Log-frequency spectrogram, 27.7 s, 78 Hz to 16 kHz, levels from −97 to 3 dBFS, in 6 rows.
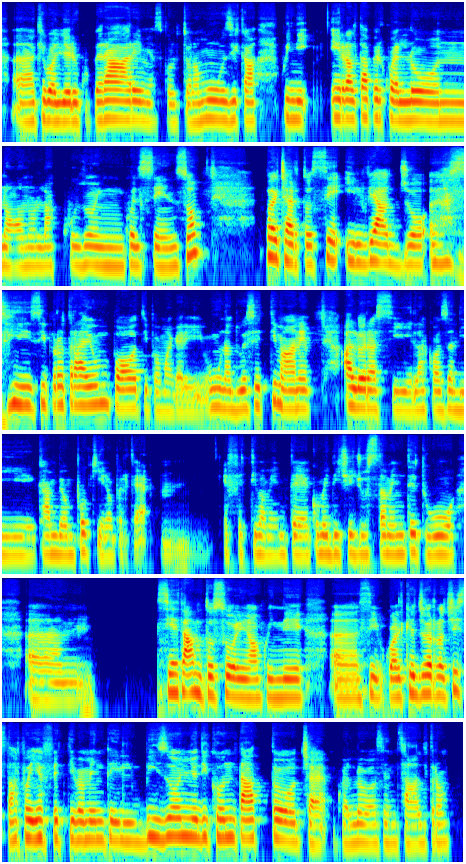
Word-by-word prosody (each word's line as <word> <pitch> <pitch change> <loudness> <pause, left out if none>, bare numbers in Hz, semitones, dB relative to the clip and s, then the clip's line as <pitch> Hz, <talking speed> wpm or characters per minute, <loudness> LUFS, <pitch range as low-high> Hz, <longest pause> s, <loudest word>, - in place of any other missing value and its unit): ehm, 170 +1 -1
che 190 - -2
voglio 175 -1 +5
recuperare, 185 +1 +4
mi 175 - -5
ascolto 165 -1 -11
la 170 - -5
musica; 185 -1 0 0.2
quindi 190 -2 -2 0.2
in 200 +1 +2
realtà 195 +1 +4
per 200 -1 0
quello 180 -2 +4
no, 175 -2 -2
non 170 +1 -7
l'accuso 175 +1 -5
in 170 -1 -3
quel 175 +1 -1
senso. 175 +10 0 0.6
Poi 240 -3 +6
certo 190 -3 +3
se 210 +3 -2
il 195 -1 -2
viaggio, 185 -3 +2
ehm, 190 0 -5
si 205 +2 -1
si 210 +3 -6
protrae 205 0 +2
un 215 +1 -1
po', 185 -2 +2
tipo 180 -2 -10
magari 115 - -8
1-2 180 -1 -2
settimane, 180 -2 0 0.3
allora 185 -3 +6
sì 170 -1 -8
la 170 0 -6
cosa 170 +1 -5
mi 160 -1 -8
cambia 165 0 -4
un 165 - -9
pochino 160 -3 -6
perché, - - -11
mhmm, - - -19 0.2
effettivamente 165 0 -8
come 170 +1 -4
dici 175 +1 -5
giustamente 170 +1 -3
tu, 165 -1 -3 0.4
ehm, 150 -1 -5 0.6
si 210 - -1
è 210 - +5
tanto 205 -2 +6
soli, 185 -2 +4
no; 170 0 +1
quindi, 175 0 0 0.3
ehm, 85 -1 -1
sì, 185 - -2
qualche 175 +2 +2
giorno 190 -1 +5
ci 210 - -1
sta, 195 -5 -4
poi 190 0 +5
effettivamente 185 -1 -1
il 175 -1 -1
bisogno 210 +2 +2
di 200 +1 -2
contatto 195 -2 +3
c'è, 160 -2 -2
quello 165 0 -5
senz'altro. 160 0 -8
180 Hz, 155 wpm, -21 LUFS, 170-195 Hz, 0.6 s, Poi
